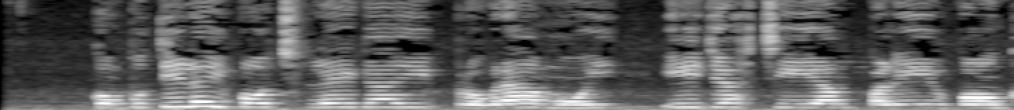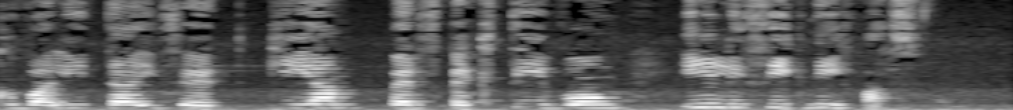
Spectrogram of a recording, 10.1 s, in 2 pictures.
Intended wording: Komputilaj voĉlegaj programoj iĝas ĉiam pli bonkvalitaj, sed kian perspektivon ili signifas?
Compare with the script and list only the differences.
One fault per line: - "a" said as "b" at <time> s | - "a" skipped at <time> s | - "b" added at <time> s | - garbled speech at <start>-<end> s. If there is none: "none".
none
